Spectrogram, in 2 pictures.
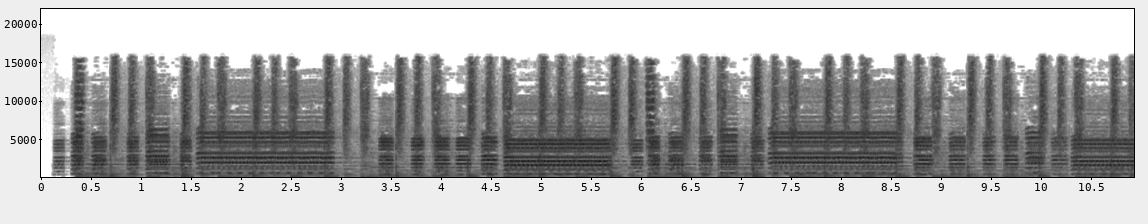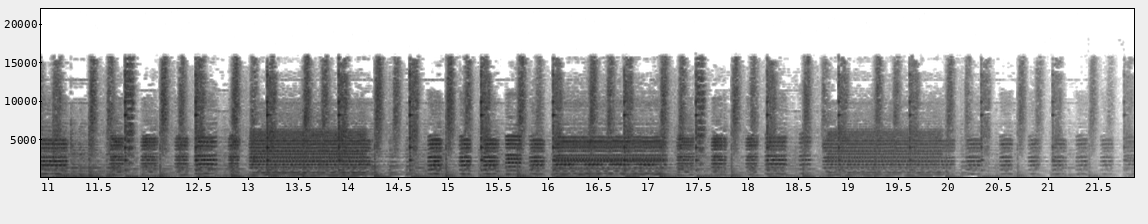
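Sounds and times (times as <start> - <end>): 
Andean cumbia rhythm: 0.2 - 21.8.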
